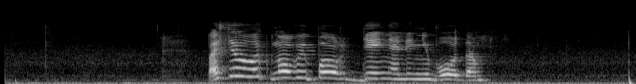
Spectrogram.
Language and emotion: Russian, positive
